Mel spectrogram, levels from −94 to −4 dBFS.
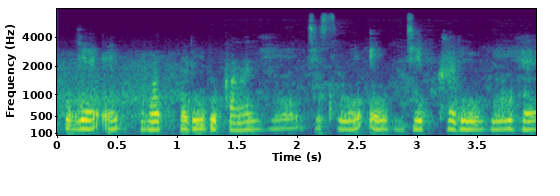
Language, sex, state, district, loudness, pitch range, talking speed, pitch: Hindi, female, Chandigarh, Chandigarh, -18 LUFS, 185-200 Hz, 180 wpm, 195 Hz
